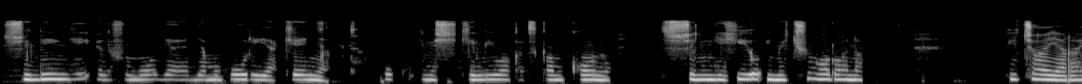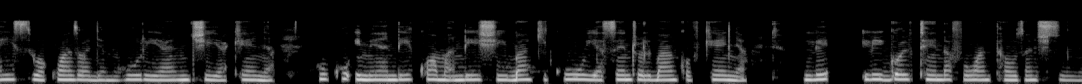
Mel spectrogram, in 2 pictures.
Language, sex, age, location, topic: Swahili, female, 18-24, Mombasa, finance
